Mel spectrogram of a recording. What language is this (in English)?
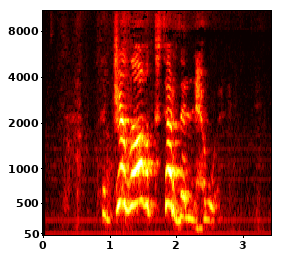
Kabyle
